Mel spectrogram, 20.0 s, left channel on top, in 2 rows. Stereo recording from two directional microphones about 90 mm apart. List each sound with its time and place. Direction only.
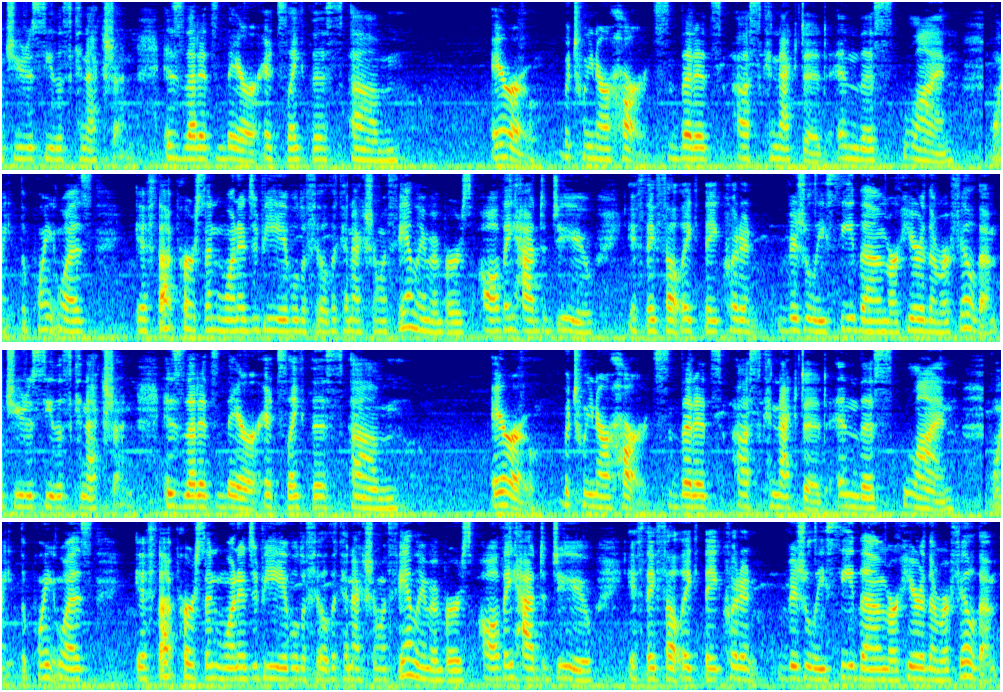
0.0 s a woman's voice: 40° right (ahead or behind)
